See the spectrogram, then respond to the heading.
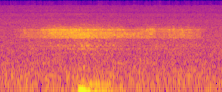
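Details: A pet dog sound asleep and snoring.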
